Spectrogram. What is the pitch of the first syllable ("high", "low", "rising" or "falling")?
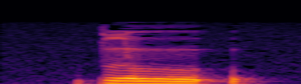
low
